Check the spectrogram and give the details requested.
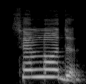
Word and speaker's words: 샐러드: 샐러드. Nah, di sini kan bacim realnya, terus di depan realnya ini kan ada huruf konsonan yaitu real juga. Jadi kita bacanya ini sebagai L.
